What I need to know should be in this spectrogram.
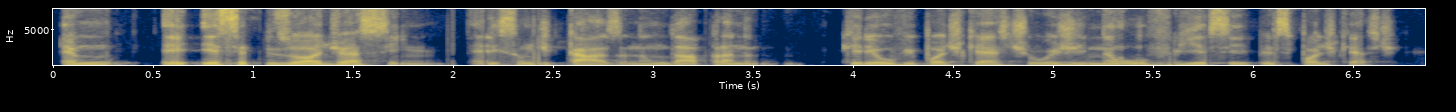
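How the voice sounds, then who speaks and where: A man's voice: mid-range voice, a little fast, a little mellow, no room sound. Brazilian man teaching, in a dry recording. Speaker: workshop instructor. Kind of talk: informal online lecture with examples.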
